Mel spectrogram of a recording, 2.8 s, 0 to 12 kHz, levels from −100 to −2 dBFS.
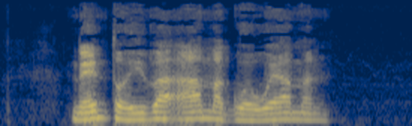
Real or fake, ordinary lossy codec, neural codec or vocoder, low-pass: real; AAC, 32 kbps; none; 10.8 kHz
